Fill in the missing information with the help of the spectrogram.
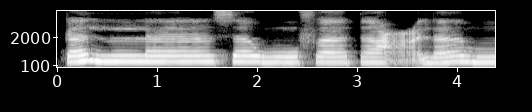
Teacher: kalla di sini terdapat ee alif yang sebelumnya fathah. Nah, ini merupakan mad thbi'i. Kita baca panjang dua harakat.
